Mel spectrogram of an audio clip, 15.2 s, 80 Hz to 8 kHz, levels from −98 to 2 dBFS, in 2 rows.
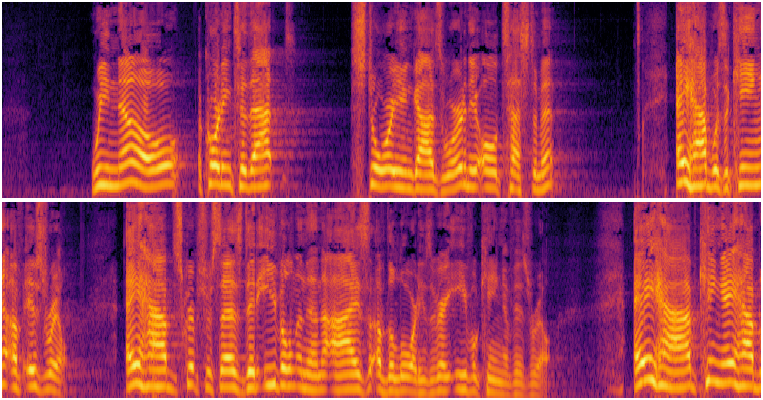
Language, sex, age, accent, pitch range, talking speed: English, male, 40-59, American, 190-240 Hz, 160 wpm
